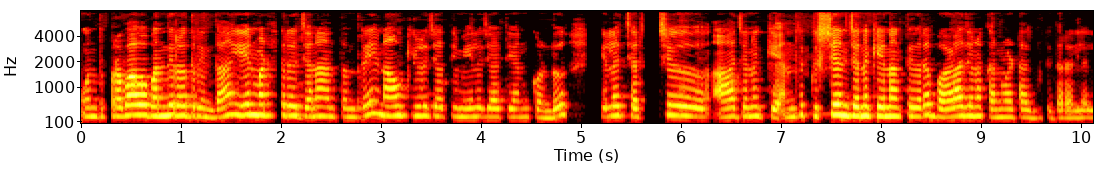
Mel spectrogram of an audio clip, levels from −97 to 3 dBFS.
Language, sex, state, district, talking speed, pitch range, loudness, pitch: Kannada, female, Karnataka, Bellary, 150 wpm, 220-255 Hz, -20 LUFS, 235 Hz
